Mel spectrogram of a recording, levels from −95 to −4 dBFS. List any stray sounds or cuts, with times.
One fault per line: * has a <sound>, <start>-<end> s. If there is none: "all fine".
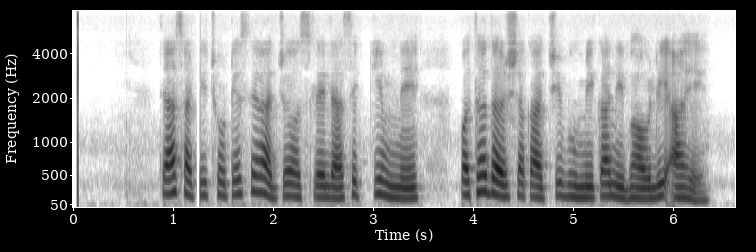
* has a dropout, 1.2-1.3 s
